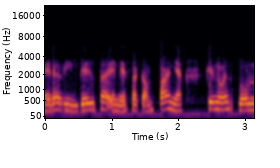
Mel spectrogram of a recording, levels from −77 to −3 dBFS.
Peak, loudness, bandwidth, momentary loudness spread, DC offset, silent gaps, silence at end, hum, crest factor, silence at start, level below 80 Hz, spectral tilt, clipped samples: -10 dBFS; -25 LUFS; 6.4 kHz; 3 LU; under 0.1%; none; 0 s; none; 14 dB; 0 s; -66 dBFS; -7 dB/octave; under 0.1%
